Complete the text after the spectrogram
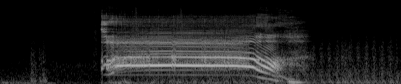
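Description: A man shouts loudly into a microphone.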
